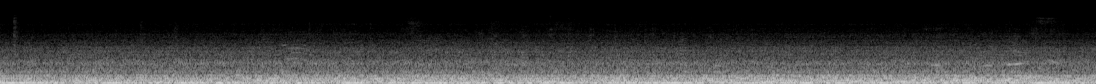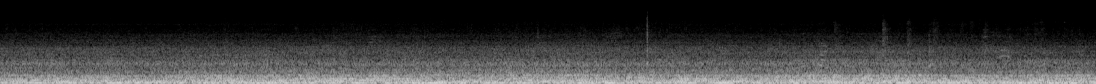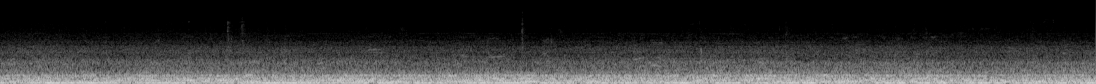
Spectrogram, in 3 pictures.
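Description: Bombardier Dash 8 Q400's Pratt & Whitney PW150A turboprops and propellers at low taxi power, heard inside the cabin as a steady, loud drone with several low tones.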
